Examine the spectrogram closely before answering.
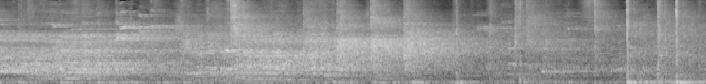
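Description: Young men call out and talk in a large echoing gym.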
